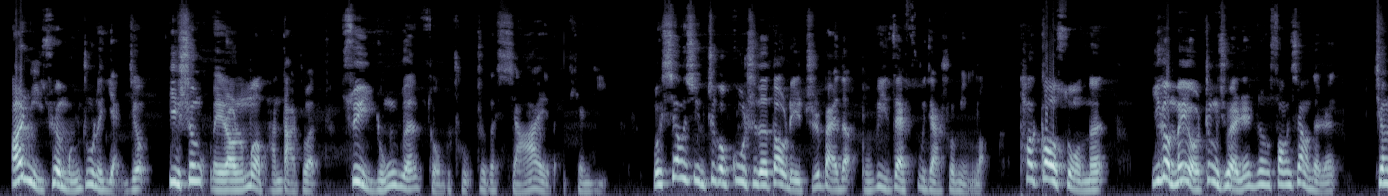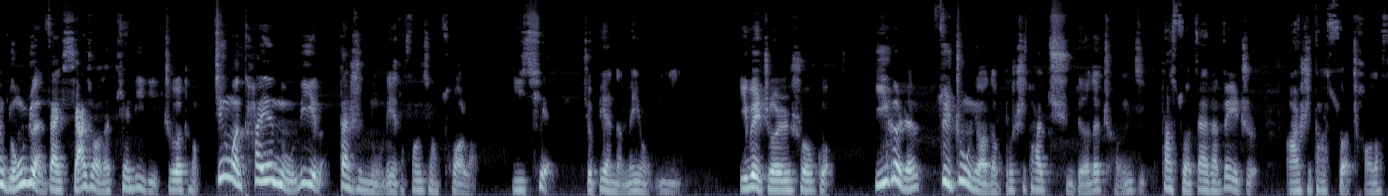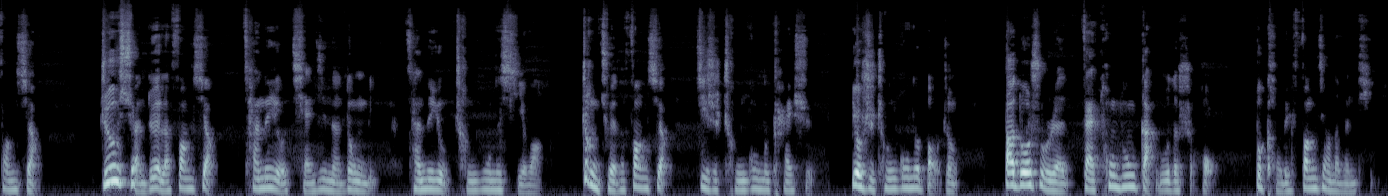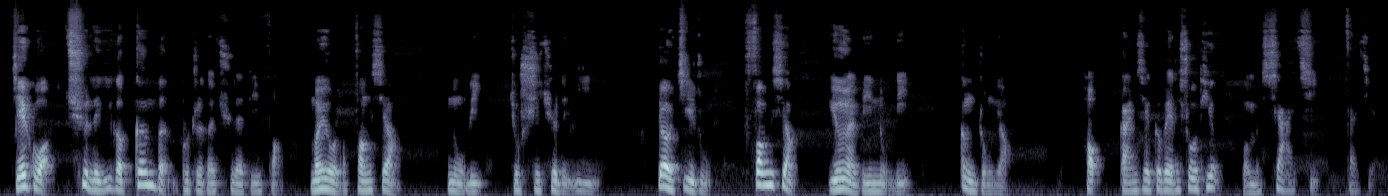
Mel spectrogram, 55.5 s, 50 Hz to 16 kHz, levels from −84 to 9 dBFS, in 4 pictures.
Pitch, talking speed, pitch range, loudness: 130 Hz, 280 characters per minute, 120-175 Hz, -19 LUFS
